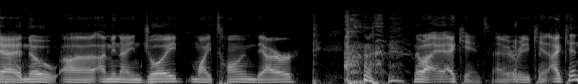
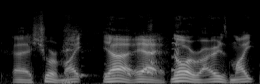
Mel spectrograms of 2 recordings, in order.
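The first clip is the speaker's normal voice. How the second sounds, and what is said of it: Put-on Australian accent. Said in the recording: “a beautiful Australian accent”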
